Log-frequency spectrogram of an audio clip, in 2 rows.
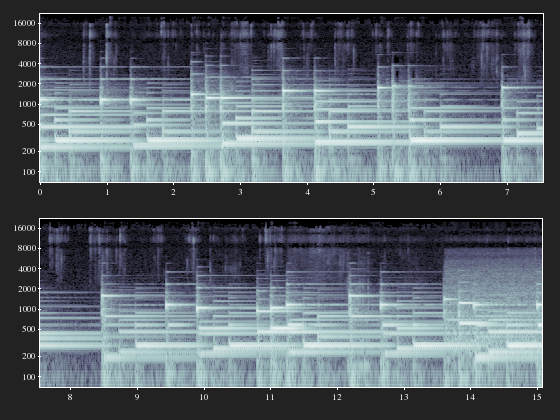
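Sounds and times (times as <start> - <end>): calm piano melody: 0.0 - 15.0
faint hiss: 9.4 - 15.0.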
